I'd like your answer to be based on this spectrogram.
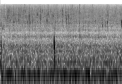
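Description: Sliced onion frying in hot oil for a home-style Dashain mutton curry, a faint steady sizzle with one brief clink partway through.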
